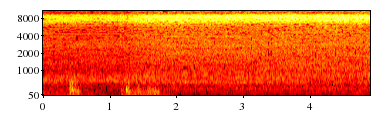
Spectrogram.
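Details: Taiff hair dryer after replacing the noisy bearing (mancal), reassembled: smooth, even high whoosh with no rattle, grinding or vibration once running, just a couple of handling bumps at start; runs normally.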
